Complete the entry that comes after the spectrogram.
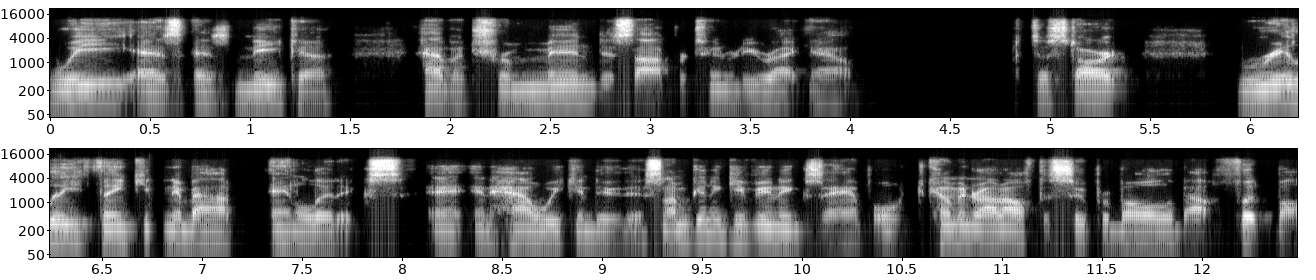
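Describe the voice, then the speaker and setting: Over a quiet background, a man with a Georgia accent talks at a medium pitch and a fairly quick pace, the sound dry and close with no echo. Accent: Georgia Southern US. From US, Georgia. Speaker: research organization executive director. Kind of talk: webinar presentation. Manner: animated.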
